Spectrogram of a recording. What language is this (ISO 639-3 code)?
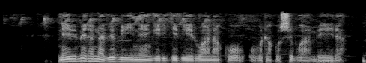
lug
